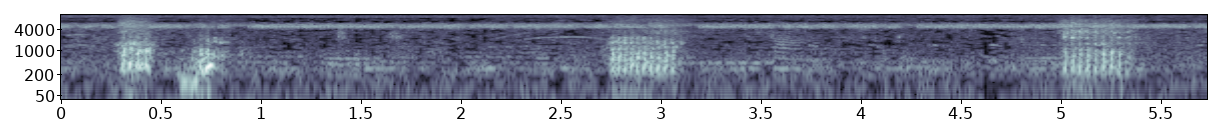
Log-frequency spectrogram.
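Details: Giant otters calling as a group in Brazil's Pantanal wetlands: rough, broadband squawking bursts, some doubled, spaced two to three seconds apart beneath a steady shrill insect chorus.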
